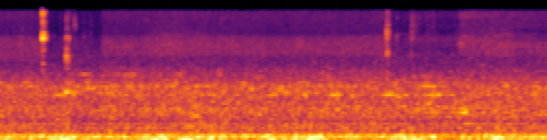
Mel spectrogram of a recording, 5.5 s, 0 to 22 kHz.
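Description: Steady low rumble and hiss of a high-speed train carriage's interior, the train cruising at about 300 km/h. A couple of faint clicks about half a second in.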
